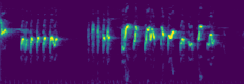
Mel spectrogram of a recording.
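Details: Bulbul known locally as merbah lekir, played to attract birds; a short row of even clipped notes, then a louder run of bubbly, slurred chattering notes.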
